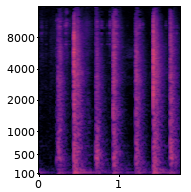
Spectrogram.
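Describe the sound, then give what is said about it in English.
A body being thrown around inside a toll booth thuds repeatedly against its walls: about eight dull, heavy bangs in quick, slightly uneven succession over a steady low hum, with no talking. “As he's just hitting every wall of the toll booth, getting thrown around in there.”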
